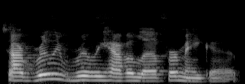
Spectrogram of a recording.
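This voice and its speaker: A woman from the States speaks. She is a guest in a casual interview, telling her experiences in a chatty, expressive way. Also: on the low side, moderate pace, gravelly, lo-fi sound. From southern United States. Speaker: interview guest, broadcast journalist and actress.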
